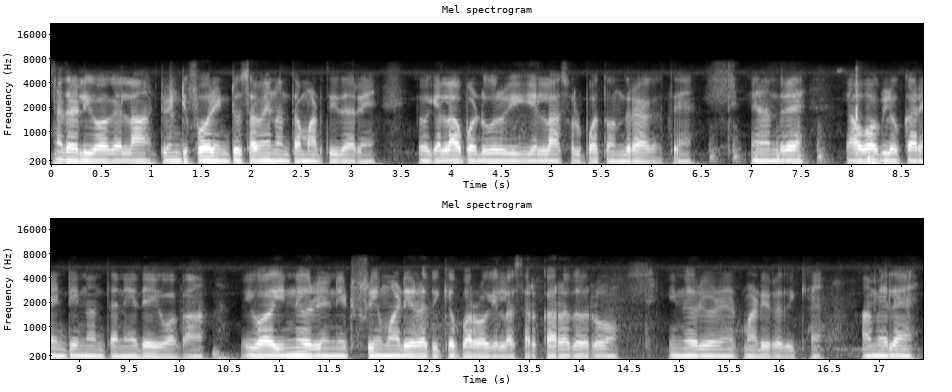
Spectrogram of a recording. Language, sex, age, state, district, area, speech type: Kannada, male, 18-30, Karnataka, Chitradurga, rural, spontaneous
